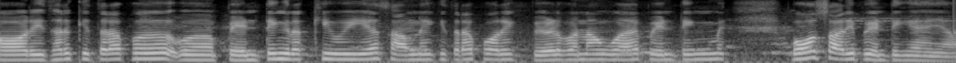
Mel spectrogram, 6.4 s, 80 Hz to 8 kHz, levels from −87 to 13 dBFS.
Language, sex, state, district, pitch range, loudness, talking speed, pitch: Hindi, female, Odisha, Khordha, 190-215 Hz, -17 LUFS, 225 wpm, 200 Hz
